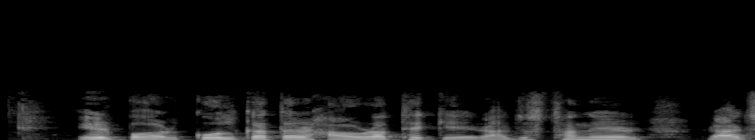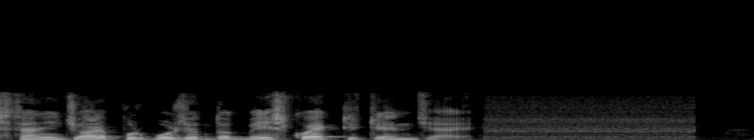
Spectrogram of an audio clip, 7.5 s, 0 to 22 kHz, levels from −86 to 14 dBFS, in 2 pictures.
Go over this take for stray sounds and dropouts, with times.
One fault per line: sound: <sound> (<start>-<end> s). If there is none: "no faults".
no faults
